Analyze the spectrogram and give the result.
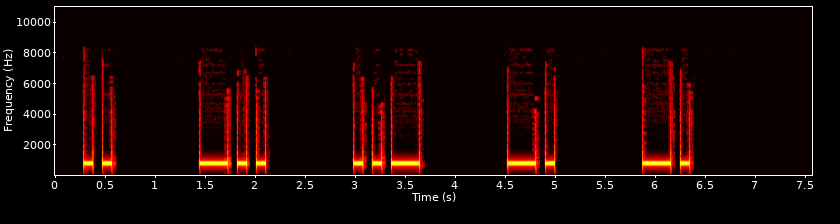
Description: Morse code, heard as a keyed tone, about 13 wpm, spaced as for 7 wpm, 800 Hz. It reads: IDUNN
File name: LEZIONI / 3 MWRO / 3 M ws 12wpm 1745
